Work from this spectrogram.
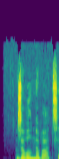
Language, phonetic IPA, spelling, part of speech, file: Russian, [zəvəɫnɐˈvat͡sːə], заволноваться, verb, Ru-заволноваться.ogg
- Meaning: 1. to become agitated 2. to begin to worry/fret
